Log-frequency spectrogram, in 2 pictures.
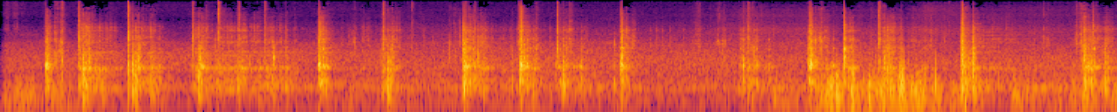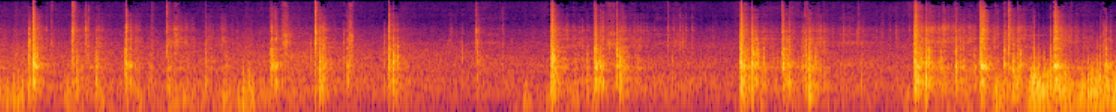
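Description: Wing Chun wooden dummy being struck by forearms and hands: sharp wooden knocks at an uneven pace, coming in quick flurries about a third of the way in and again near the end.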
